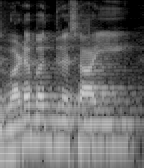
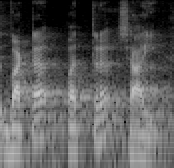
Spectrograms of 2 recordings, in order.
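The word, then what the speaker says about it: Vatapatrashayi: Tamil being a language with limited alphabets, you will find this word is interpreted as Vadabhadra Shahi, Vatabhadra Shahi, and so on and so forth. The correct pronunciation is Vatapatra Shahi, the Vishnu who reclines on a banyan leaf.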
